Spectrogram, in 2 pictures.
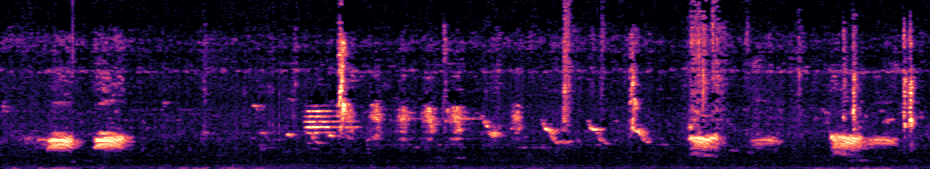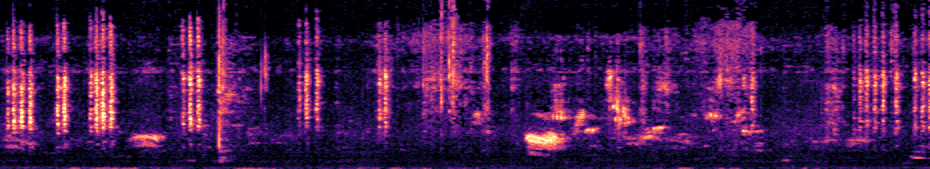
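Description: Birds calling outdoors: many short chirps and rapid repeated notes, with a few louder, harsher calls standing out now and then.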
